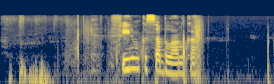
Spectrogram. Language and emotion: Russian, neutral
